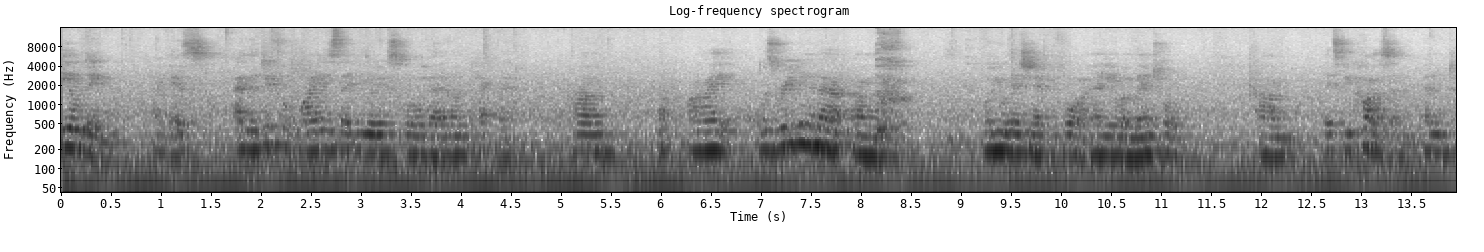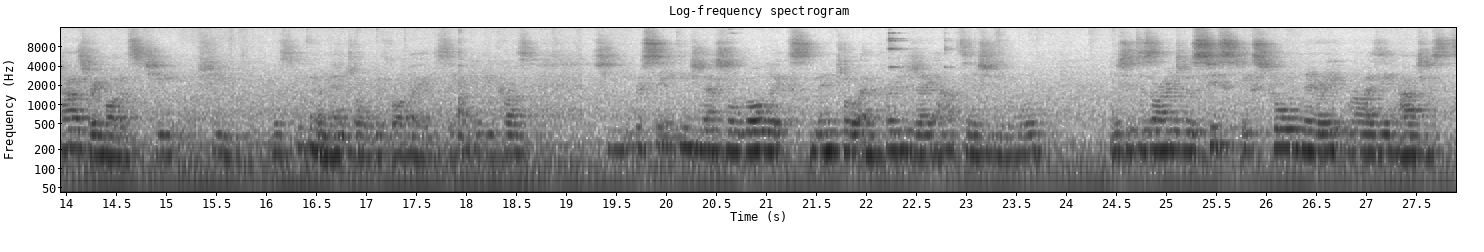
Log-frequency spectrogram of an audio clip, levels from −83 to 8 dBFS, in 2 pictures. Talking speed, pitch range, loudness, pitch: 140 wpm, 150-185 Hz, -17 LUFS, 165 Hz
